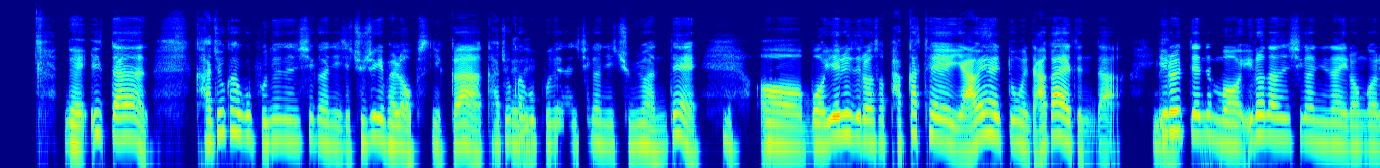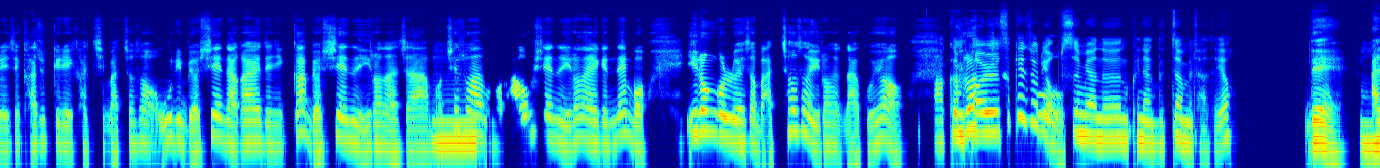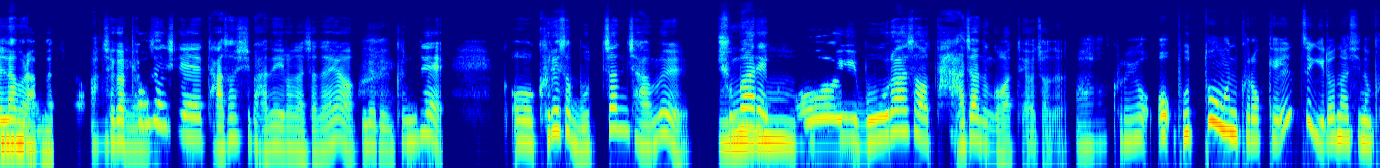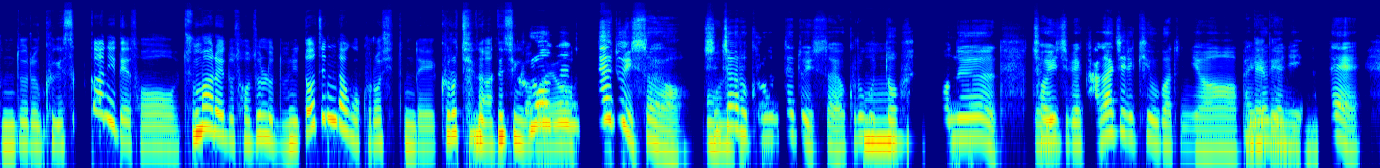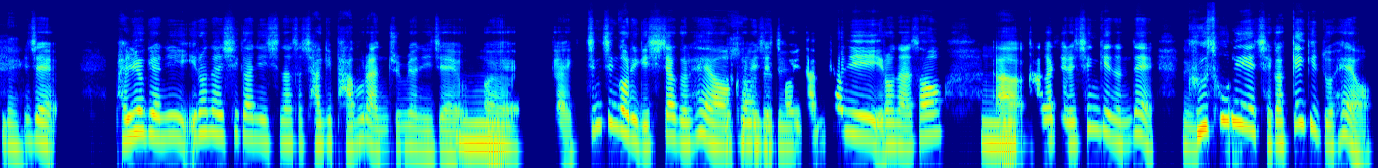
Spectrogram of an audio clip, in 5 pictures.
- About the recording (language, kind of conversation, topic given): Korean, podcast, 아침에 일어나서 가장 먼저 하는 일은 무엇인가요?
- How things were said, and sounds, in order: other background noise; tapping; laughing while speaking: "그렇지는"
